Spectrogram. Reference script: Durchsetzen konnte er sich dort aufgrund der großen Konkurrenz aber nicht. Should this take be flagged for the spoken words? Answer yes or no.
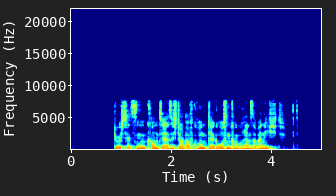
no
